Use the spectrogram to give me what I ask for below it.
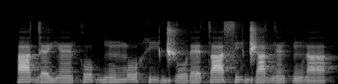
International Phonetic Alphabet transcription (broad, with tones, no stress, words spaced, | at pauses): a˧dɛ˨ jɛ̃˨ko˧ ɡ͡bũ˧mo˦hi˦˨ d͡ʒo˨ ɾɛ˨˦ta˦ si˦d͡ʒa˦ dɛ̃˧k͡pũ˨ɾa˧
